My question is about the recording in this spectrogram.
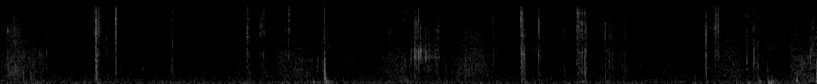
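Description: Faint, scattered clicks and soft rustles of baseball trading cards being handled and slid into plastic card sleeves.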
